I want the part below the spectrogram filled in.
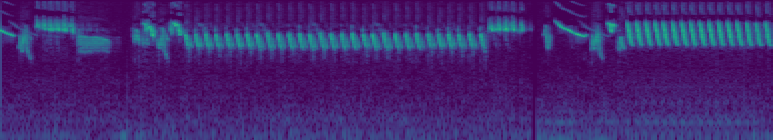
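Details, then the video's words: Asian golden weaver singing energetically, mixing high slurred whistles with long dry rattling trills of rapid pulses that drop in pitch, then a higher trill starting near the end. "SUARA BURUNG MANYAR GACOR"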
